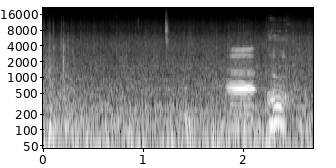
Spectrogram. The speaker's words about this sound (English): It was heavy rain. This is not good.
